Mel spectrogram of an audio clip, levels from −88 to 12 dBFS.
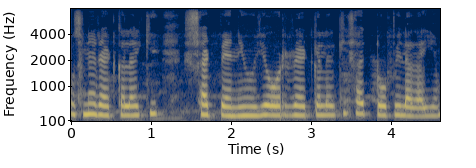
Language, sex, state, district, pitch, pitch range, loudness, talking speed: Hindi, female, Haryana, Charkhi Dadri, 245 Hz, 235-265 Hz, -15 LUFS, 210 wpm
